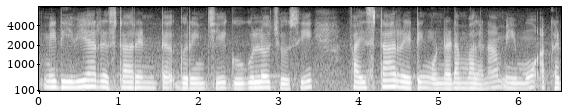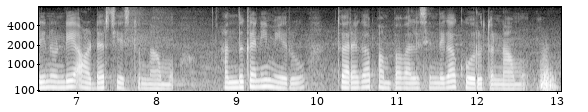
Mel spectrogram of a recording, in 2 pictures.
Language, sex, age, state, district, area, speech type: Telugu, female, 18-30, Andhra Pradesh, Kurnool, rural, spontaneous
